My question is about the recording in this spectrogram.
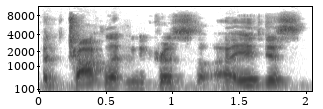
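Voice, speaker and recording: A man's voice: medium pitch, moderate pace, bright, forceful tone, slight background noise, low-quality recording. A man appearing as a guest on a casual podcast, rambling and enthusiastic. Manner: rambling, enthusiastic, many restarts.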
